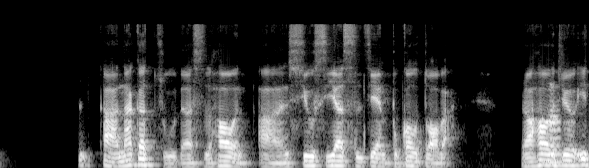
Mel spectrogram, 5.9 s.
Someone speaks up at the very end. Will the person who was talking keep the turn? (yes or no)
yes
